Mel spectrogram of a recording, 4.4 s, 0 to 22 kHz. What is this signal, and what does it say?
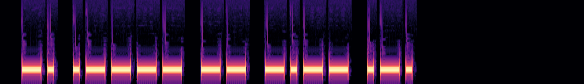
Morse code, heard as a keyed tone, about 25 wpm, 700 Hz. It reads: N1MYR
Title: USA Callsign DE Callsign 25wpm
